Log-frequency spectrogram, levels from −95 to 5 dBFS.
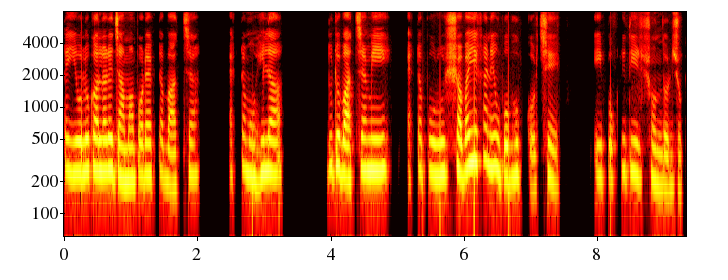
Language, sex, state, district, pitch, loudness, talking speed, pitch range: Bengali, female, West Bengal, Kolkata, 230 Hz, -18 LUFS, 140 wpm, 215-250 Hz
